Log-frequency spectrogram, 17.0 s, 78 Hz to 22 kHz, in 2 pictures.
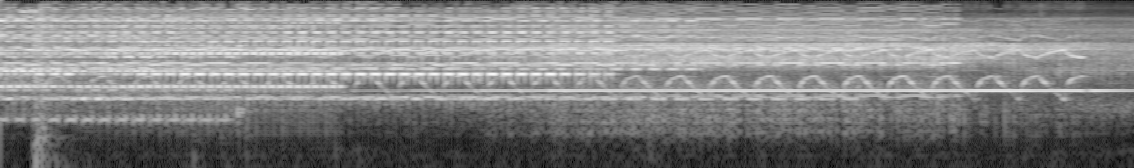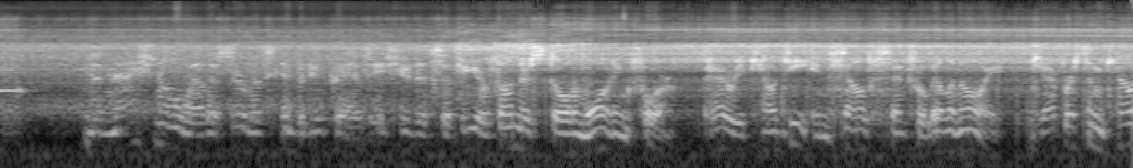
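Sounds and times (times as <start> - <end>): electronic alarm tones: 0.0 - 8.7
wailing sirens: 0.0 - 8.7
steady weather radio alarm tone: 0.0 - 10.8.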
